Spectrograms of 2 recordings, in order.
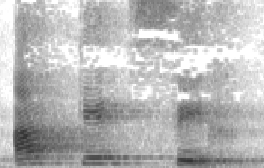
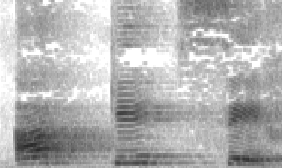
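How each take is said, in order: Both takes have the same delivery.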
